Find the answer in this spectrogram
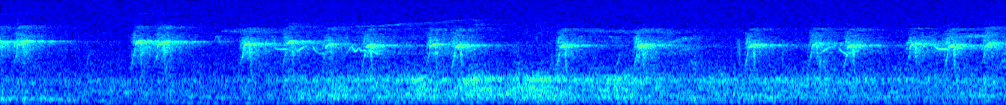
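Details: Mobbing alarm from American robins around a barred owl parent watched by its owlet, Vancouver: steady series of piercing, clipped chips, some doubled, repeated roughly every half second, with faint background rustle.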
